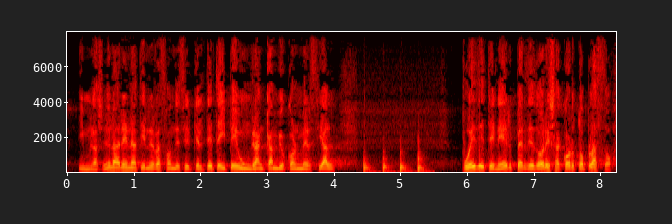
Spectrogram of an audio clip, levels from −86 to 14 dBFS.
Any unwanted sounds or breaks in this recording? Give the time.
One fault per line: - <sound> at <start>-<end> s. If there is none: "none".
- thud at 4.4-5.5 s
